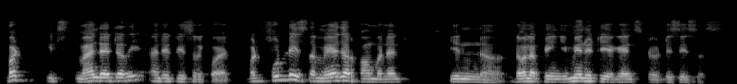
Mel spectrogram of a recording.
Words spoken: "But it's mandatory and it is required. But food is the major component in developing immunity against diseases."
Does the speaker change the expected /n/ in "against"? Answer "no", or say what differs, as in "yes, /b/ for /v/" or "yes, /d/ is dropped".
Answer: no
